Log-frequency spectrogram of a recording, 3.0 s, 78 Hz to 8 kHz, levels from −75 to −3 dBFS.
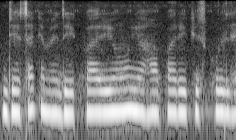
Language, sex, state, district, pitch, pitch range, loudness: Hindi, female, Punjab, Pathankot, 195 Hz, 195-200 Hz, -13 LUFS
